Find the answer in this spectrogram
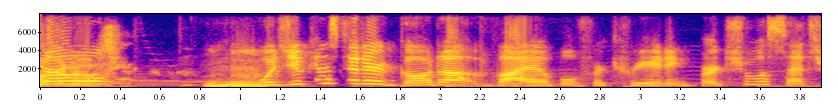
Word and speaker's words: Godot: It's spelled Godot.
